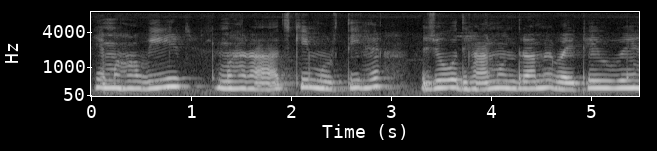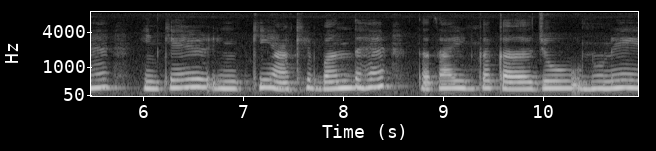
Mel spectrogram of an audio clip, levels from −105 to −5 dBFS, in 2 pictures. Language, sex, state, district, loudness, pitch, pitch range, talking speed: Hindi, female, Chhattisgarh, Raigarh, -34 LUFS, 220 Hz, 210-235 Hz, 125 wpm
